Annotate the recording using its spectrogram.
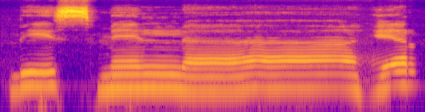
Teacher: بس سین میں سٹی آئے گی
